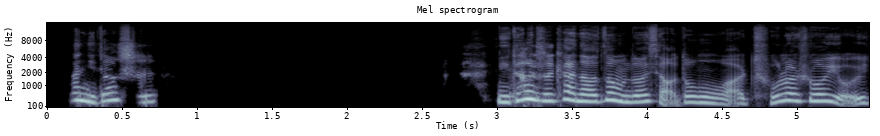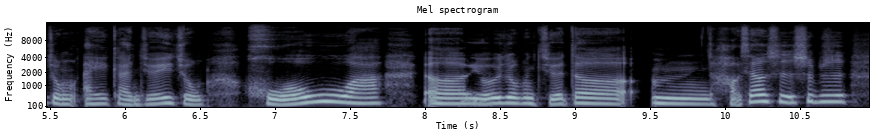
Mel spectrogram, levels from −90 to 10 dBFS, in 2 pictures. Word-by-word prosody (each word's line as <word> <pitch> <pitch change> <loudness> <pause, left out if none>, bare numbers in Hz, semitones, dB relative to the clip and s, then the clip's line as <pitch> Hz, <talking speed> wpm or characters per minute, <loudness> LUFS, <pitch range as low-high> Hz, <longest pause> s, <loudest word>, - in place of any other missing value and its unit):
那 305 - +2
你 275 -5 +6
当 285 +5 +2
时 245 -5 -6 2.3
你 235 - +4
当 335 +7 +8
时 280 -3 +3
看 310 +2 +4
到 265 -1 +6
这 305 +4 +4
么 260 - +4
多 240 +1 +3
小 270 - -2
动 230 - 0
物 215 -3 +1
啊， 175 +2 -3
除 210 +5 -5
了 290 +1 +3
说 275 0 +2
有 255 - 0
一 - - -1
种 190 -4 -4
诶， 180 +1 -6
感 165 -4 -7
觉 175 +5 -3
一 - - -2
种 165 -5 -6 0.3
活 170 0 -1
物 250 +3 +1
啊， 205 -2 -1 0.2
呃， 190 -1 -1
有 185 +1 0
一 - - +2
种 200 -1 0
觉 170 0 -4
得， 190 -3 -2
嗯， 185 -3 -1
好 175 - -9
像 255 +1 +1
是 240 -4 -3
是 235 +4 -5
不 245 - -6
是 250 0 -3
210 Hz, 235 characters per minute, -22 LUFS, 185-255 Hz, 2.3 s, 当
